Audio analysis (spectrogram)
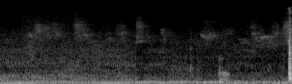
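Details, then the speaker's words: Car power window (Polo mentioned): low motor hum with scraping, rubbing drag as the glass lowers and raises; fix is removing the door pad and oiling the window motor and glass channel. "போலோலலாம் கிளாஸை இறக்கிட்டு ஏற்றும் போது ஒரு sound கேட்கும்."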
